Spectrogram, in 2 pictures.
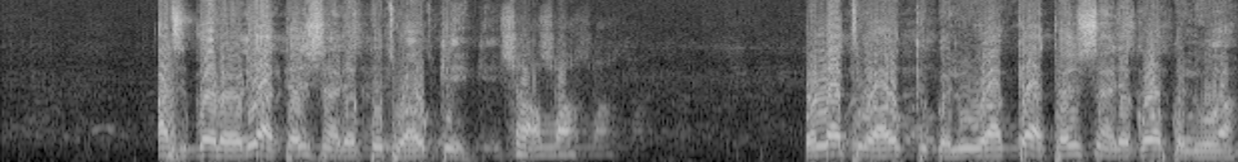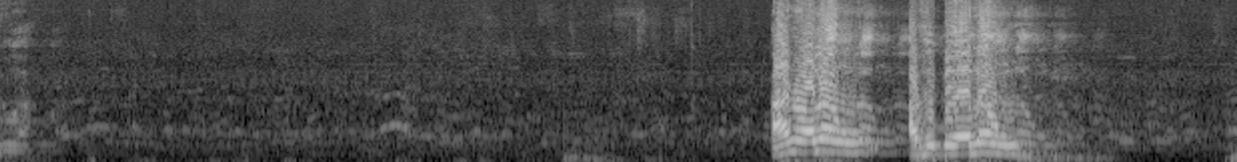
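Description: A man chants loudly into a microphone in short bursts, heard through loudspeakers.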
